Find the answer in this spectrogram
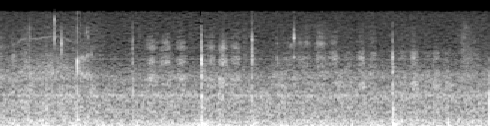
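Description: Faint scratching of a pen handwriting a word, with a few light ticks from the pen strokes.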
